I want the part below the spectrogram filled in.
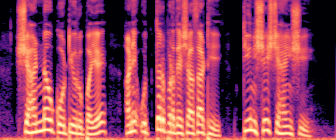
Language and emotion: Marathi, neutral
